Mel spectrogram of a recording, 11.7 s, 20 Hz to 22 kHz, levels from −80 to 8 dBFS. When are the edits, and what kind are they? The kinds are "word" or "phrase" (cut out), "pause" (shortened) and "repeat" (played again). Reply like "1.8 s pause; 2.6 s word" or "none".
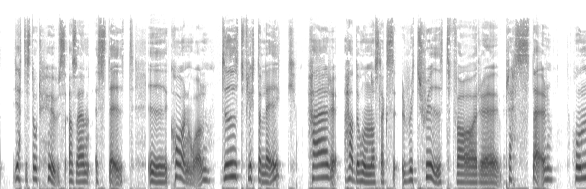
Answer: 2.9 s pause; 4.3 s pause; 5.2 s phrase; 6.0 s pause; 10.1 s word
